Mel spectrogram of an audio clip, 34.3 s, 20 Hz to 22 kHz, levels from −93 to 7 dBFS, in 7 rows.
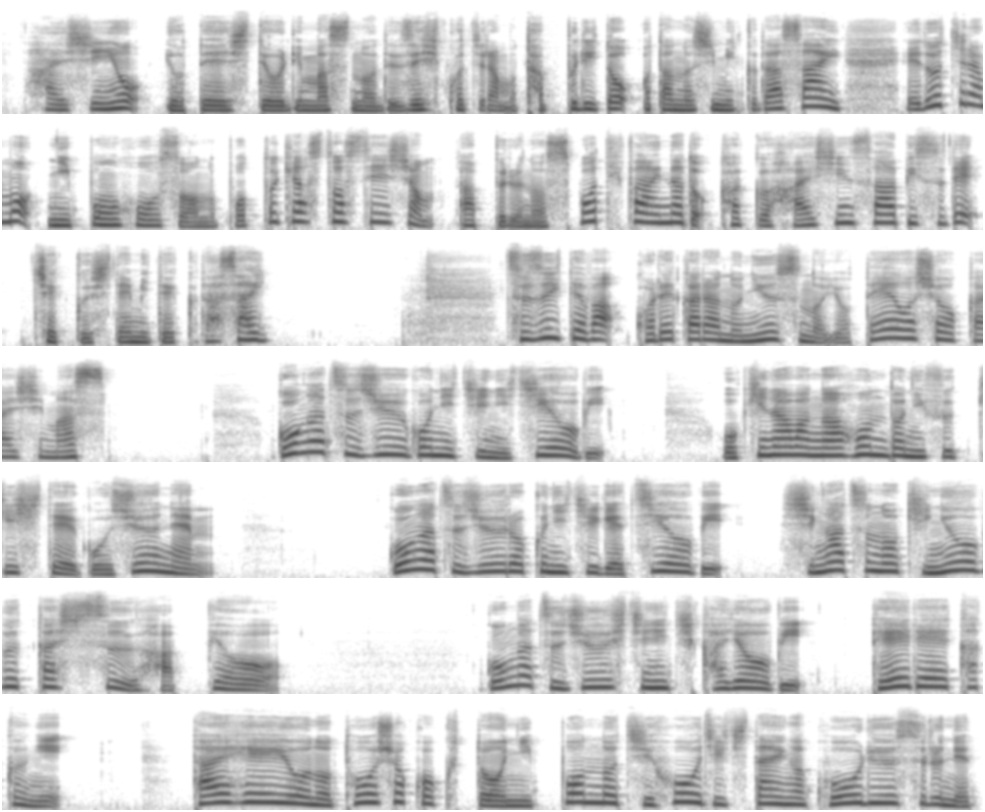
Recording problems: none

